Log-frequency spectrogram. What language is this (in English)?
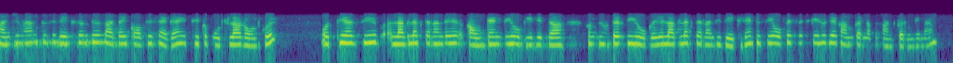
Punjabi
